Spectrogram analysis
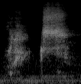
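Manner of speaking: soft, voiceless whisper. A narrator's reading. Nervous guest to himself at the door, whispering. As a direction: whisper it to steady yourself. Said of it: "and whisper".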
